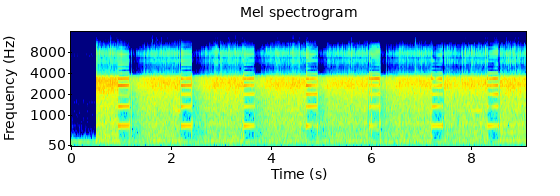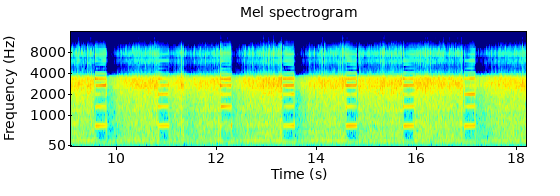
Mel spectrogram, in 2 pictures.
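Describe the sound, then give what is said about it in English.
A shortwave radio station's repeating pip beeps, a steady run of loud, evenly spaced electronic tones about once a second, each separated by a brief gap, over a constant hiss of radio static. “This is the PIP. This is the sister station to the buzzer.”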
